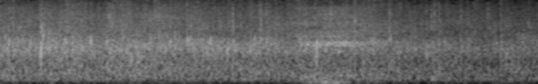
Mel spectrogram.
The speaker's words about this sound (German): Da bin ich hier. Danke, Mama, für, den Applaus.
